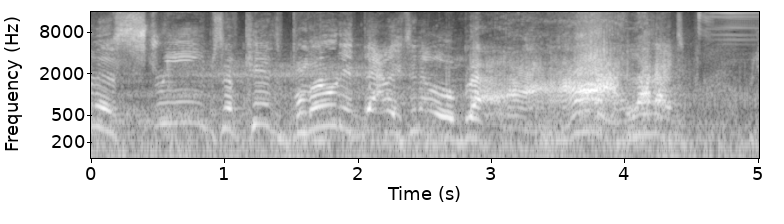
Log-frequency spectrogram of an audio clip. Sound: vomiting Sounds

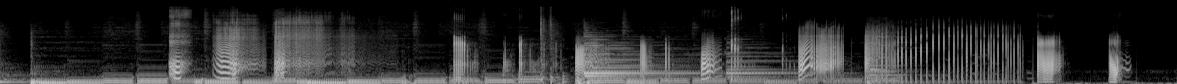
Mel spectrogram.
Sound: farts, farts, farts

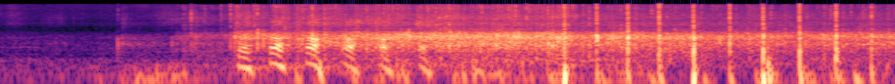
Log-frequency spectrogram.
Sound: audience applause

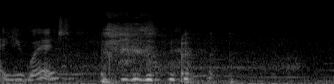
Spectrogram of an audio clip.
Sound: laughing

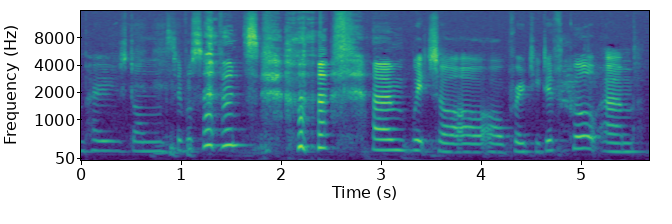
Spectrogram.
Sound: laughs

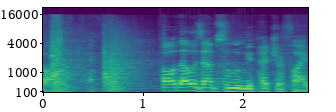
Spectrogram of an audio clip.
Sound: trash can lid slams

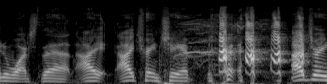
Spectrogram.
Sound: laughing

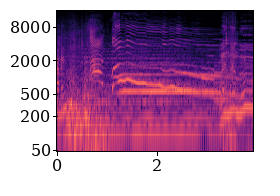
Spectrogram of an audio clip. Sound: howling

